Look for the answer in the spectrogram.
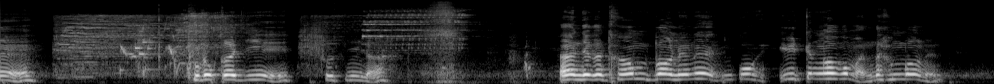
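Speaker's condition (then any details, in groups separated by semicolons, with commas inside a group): Brain lesion disability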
